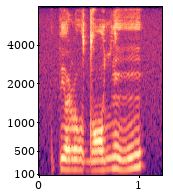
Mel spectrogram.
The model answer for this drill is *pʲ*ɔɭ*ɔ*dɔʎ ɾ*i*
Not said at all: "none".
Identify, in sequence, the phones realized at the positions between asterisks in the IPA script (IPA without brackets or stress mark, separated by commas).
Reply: pʲ, o, ĩ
